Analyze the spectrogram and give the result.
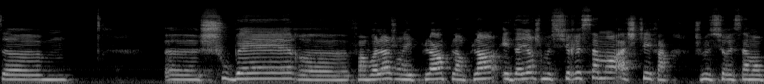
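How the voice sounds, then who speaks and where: A young woman from France chatting through a vlog question list, with many fillers and restarts. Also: a little high. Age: young adult. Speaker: beauty vlogger. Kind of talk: casual Q&A tag vlog.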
